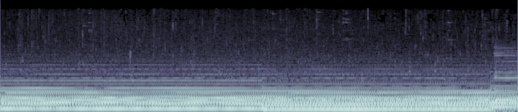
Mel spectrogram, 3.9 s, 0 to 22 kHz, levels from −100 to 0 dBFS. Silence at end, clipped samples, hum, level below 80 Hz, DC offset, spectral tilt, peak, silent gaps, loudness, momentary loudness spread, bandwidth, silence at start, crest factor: 0 s; under 0.1%; none; -26 dBFS; under 0.1%; -11.5 dB/octave; -6 dBFS; none; -18 LUFS; 1 LU; 3.8 kHz; 0 s; 10 dB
